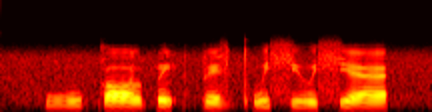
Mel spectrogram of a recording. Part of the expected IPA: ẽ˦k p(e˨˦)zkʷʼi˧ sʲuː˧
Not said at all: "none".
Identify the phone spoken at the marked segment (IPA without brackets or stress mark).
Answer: e˨˦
